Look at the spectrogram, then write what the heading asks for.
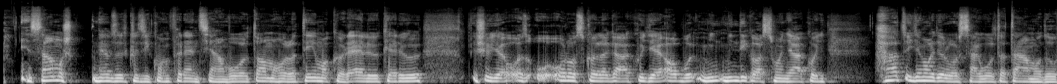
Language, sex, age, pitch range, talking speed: Hungarian, male, 60-79, 140-165 Hz, 140 wpm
